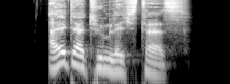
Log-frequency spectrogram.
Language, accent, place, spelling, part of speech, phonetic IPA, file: German, Germany, Berlin, altertümlichstes, adjective, [ˈaltɐˌtyːmlɪçstəs], De-altertümlichstes.ogg
- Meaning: strong/mixed nominative/accusative neuter singular superlative degree of altertümlich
